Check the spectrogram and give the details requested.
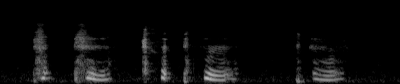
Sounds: Throat clearing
